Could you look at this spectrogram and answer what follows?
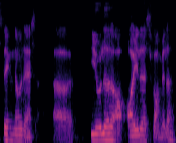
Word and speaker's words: Euler: known as euler or euler's formula the correct way to pronounce this word is euler but anyway the name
